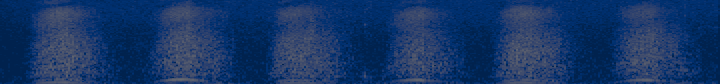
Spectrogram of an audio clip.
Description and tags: Buzz-bone
rotating, bone, ancient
